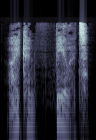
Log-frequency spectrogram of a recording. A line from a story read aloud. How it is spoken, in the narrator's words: he said through gritted teeth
